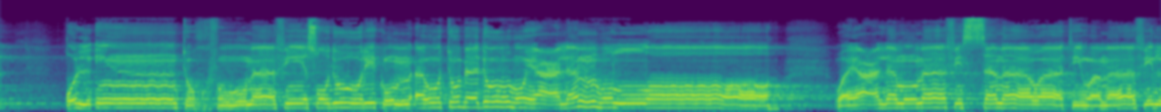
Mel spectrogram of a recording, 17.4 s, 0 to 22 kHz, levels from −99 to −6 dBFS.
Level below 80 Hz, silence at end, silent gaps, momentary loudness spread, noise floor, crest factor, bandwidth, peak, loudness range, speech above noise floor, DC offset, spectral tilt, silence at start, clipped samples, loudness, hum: -54 dBFS; 0 s; none; 5 LU; -42 dBFS; 8 dB; 11.5 kHz; -8 dBFS; 2 LU; 25 dB; under 0.1%; -4.5 dB/octave; 0 s; under 0.1%; -17 LUFS; none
